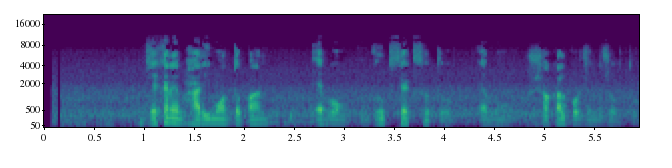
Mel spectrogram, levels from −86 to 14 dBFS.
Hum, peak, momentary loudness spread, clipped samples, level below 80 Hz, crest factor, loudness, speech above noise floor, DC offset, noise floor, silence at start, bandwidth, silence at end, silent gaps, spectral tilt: none; 0 dBFS; 24 LU; under 0.1%; -68 dBFS; 26 dB; -26 LUFS; 21 dB; under 0.1%; -47 dBFS; 0.1 s; 11.5 kHz; 0 s; none; -3.5 dB/octave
